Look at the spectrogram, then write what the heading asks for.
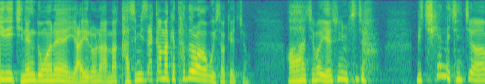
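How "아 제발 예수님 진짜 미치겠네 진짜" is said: higher, pleading mock frustration; anxious frustration. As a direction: act out a father losing patience. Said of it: "막 이러면서". (애타는 척 답답한 목소리)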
